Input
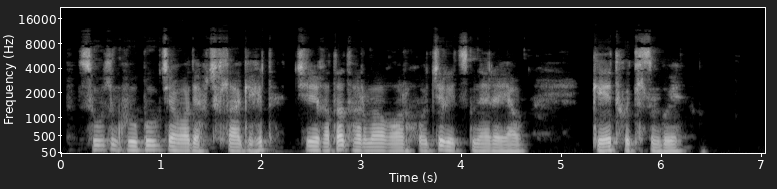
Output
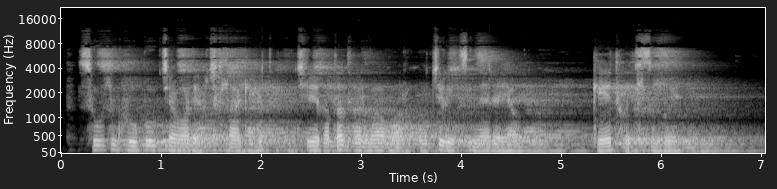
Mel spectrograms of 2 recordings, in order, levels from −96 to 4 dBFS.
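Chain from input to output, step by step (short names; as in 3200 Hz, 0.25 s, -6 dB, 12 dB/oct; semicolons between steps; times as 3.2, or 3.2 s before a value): 4.59–5.76 air absorption 83 m; digital reverb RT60 2.2 s, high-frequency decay 0.45×, pre-delay 0.12 s, DRR 4.5 dB; gain +5.5 dB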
